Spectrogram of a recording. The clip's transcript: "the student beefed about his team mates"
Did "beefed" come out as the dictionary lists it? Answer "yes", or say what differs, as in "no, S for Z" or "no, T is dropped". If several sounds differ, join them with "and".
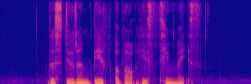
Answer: no, T is dropped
